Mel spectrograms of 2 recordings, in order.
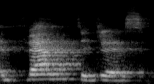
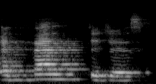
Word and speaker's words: advantages: syllables, it happens on Like here, advantages. So advantages. So here on the second, okay?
